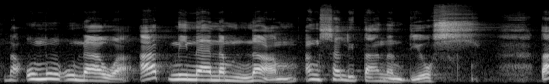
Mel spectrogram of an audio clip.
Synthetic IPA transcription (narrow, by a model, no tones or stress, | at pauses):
nɐʔʊmuːʔʊnaːwɐ̰ʔɐt̪̚nɪnaːnɐmnamɐŋsɐlɪt̪anɐŋd̪jo̞s | t̪a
